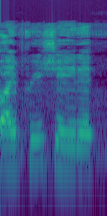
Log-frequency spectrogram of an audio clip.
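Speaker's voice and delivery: normal talking voice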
